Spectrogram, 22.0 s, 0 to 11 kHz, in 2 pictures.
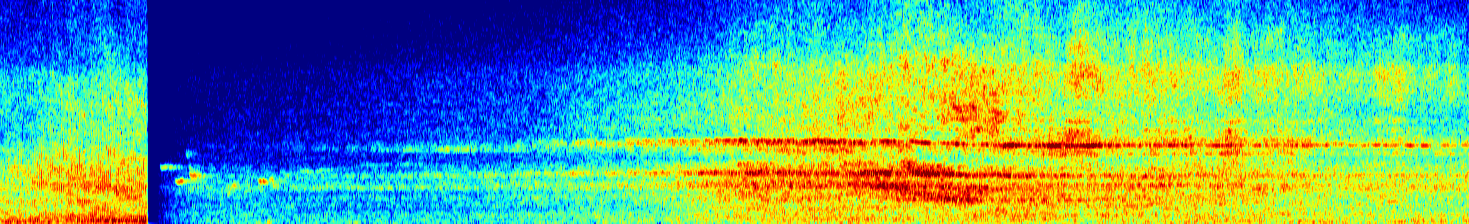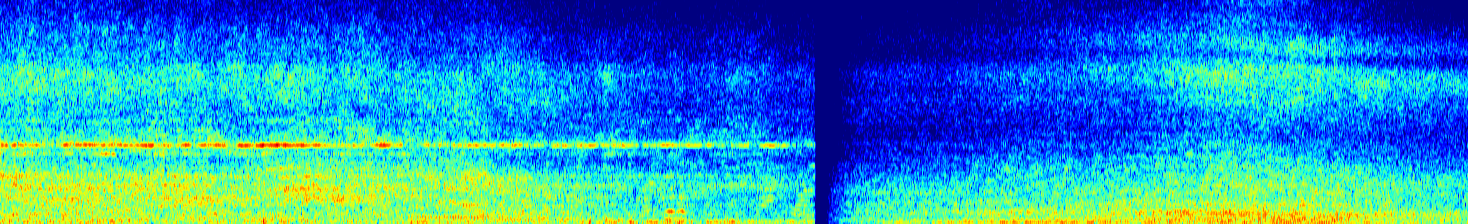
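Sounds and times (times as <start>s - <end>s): thin high whine: 2.4s - 17.2s
bus passing at speed: 16.7s - 22.0s.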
